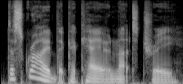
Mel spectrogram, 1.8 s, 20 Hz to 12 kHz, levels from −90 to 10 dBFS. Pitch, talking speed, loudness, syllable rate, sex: 105 Hz, 165 wpm, -20 LUFS, 4.8 syllables/s, male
